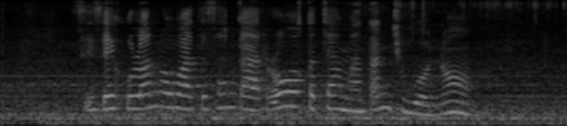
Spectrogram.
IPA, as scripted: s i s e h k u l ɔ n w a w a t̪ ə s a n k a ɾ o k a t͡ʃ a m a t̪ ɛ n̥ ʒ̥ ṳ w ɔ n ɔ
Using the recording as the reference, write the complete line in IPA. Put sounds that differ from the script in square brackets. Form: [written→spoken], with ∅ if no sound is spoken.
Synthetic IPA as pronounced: s i s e h k u l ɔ n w [a→ə] w a t̪ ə s a n k a ɾ o k [a→ə] t͡ʃ a m a t̪ [ɛ→a] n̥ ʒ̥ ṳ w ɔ n ɔ

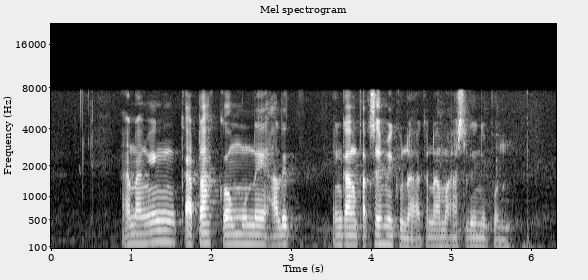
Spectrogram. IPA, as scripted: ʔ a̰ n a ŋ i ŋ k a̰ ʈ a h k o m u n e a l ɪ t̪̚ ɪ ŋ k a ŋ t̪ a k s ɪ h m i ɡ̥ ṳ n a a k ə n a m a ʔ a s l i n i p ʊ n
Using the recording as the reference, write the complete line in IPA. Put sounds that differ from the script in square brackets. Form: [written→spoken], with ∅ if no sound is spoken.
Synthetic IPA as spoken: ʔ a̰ n a ŋ [i→ɪ] ŋ k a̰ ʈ a h k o m u n e a l ɪ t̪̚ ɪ ŋ k a ŋ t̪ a k s ɪ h m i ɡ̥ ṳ n a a k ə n a m a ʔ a s l i n i p ʊ n

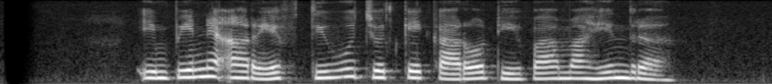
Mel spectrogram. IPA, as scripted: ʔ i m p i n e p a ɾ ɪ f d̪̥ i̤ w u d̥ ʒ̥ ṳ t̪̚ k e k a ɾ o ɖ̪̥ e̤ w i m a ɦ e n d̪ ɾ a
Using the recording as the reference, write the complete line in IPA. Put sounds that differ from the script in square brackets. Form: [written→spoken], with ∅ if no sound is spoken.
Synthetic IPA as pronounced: ʔ i m p i n e [p→ʔ] a ɾ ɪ f d̪̥ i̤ w u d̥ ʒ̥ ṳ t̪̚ k e k a ɾ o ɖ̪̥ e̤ w [i→a] m a ɦ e n d̪ ɾ a

